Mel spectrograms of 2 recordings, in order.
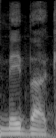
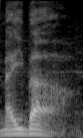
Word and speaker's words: Maybach: Je l'ai dit d'un peu toutes les manières dans la vidéo, mais si tu dis Maybac à l'américaine, attends-toi à énerver quelques ingénieurs allemands. La vraie prononciation, c'est My Bar.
